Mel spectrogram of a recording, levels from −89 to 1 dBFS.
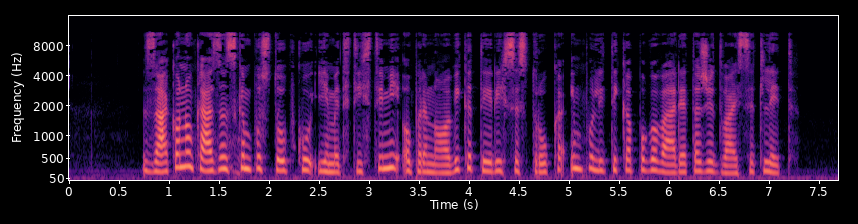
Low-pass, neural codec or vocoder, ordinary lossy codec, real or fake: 10.8 kHz; none; MP3, 48 kbps; real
